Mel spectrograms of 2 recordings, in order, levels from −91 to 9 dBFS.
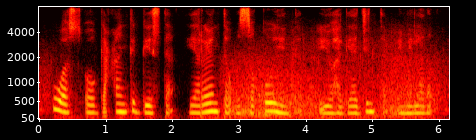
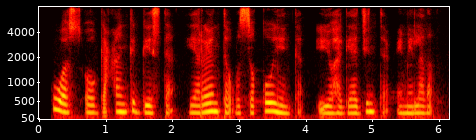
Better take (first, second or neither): second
